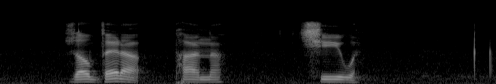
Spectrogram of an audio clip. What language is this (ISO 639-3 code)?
ven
